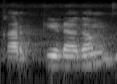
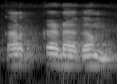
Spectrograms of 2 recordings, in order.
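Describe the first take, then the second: First: The second syllable has an 'i' vowel. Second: The second syllable has an 'a' vowel. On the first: The speaker calls it wrong. "ആ വള്ളി വേണ്ട അതിന്" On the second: The speaker calls it right. "കർക്കടകം എന്നാണ് ശരിയായിട്ടുള്ള വാക്ക്"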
